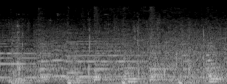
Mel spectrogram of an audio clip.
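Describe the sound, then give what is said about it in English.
Horse hooves clatter in a quick, uneven rhythm as the horse gallops away, taken off by someone, the sharp strikes standing out over a dense, busy background of noise. “Come back with that horse!”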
